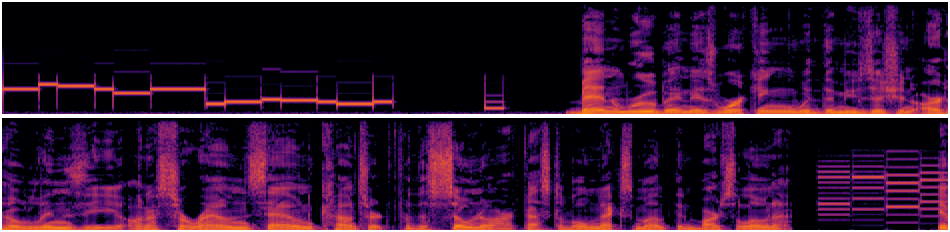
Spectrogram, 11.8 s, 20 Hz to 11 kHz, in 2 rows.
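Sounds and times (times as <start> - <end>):
melodic electronic telephone ringtone: 0.0 - 3.2, 11.0 - 11.8
speech: 3.5 - 10.9.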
